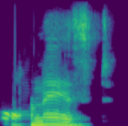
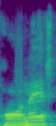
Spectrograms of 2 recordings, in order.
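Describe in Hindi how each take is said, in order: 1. शब्द एक स्वर से शुरू होता है, h साइलेंट है। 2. शब्द की शुरुआत में h की ध्वनि है। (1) "इसको पढ़ेंगे हम हमेशा ऑनेस्ट" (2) "कभी भी हॉनेस्ट नहीं पढ़ते हैं"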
